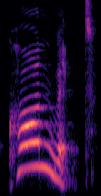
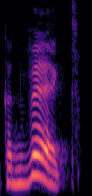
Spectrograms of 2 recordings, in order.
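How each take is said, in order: First: CONvict, strong "con", lighter "vict"; stress on first syllable. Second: ConVICT, weak "con", strong "vict"; stress on second syllable. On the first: Teacher demonstrating the noun for students, "convict" stressed on CON. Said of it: "being pronounced as a noun". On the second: Teacher demonstrating the verb for students, "convict" stressed on VICT. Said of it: "being pronounced as a". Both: Shown as a demonstration.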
